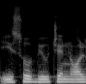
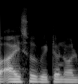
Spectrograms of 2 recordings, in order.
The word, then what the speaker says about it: isobutanol: है उसी तरीके से ईसोब्यूटेनॉल के साथ काम करेगा। आप इसको आइसोब्यूटेनॉल भी कह सकते हैं, प्रोनाउंसिएशन को लेकर परेशान मत होइएगा, ठीक है।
